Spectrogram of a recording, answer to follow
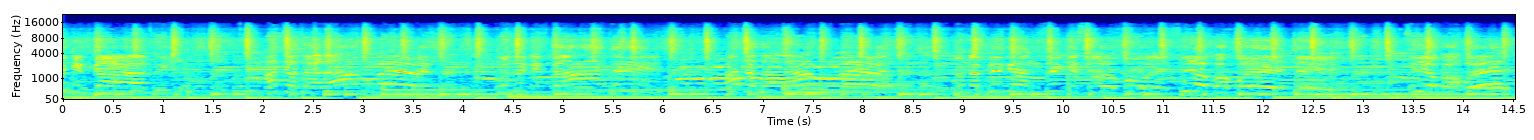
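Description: Band music with a Latin feel: a shaker keeping a quick, even pulse over a stepping bass line, with a sliding melody line on top.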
